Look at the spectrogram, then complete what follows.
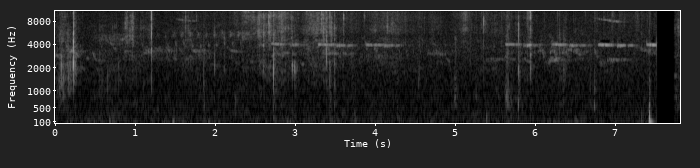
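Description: Mattock striking and scraping dry garden soil in scattered, irregular light knocks, with a louder knock near the end. Birds chirp faintly, and a thin high steady tone comes and goes.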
